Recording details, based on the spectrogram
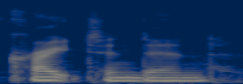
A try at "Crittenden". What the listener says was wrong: Or they say it somehow, but they don't say all the letters like that. They say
